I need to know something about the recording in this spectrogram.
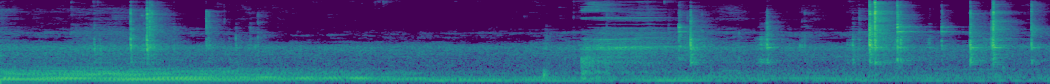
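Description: A metal wrench clicks and clinks against a bolt.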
